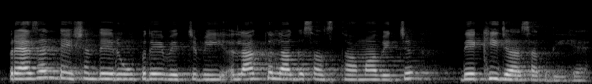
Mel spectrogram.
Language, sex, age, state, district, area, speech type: Punjabi, female, 18-30, Punjab, Fatehgarh Sahib, rural, spontaneous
